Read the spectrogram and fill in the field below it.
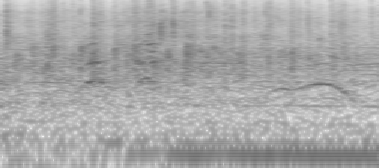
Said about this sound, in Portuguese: Ao final de uma das falas, ela ficou tão emocionada com a esperança de poder ser alguém melhor que teve de levantar-se para aplaudir.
